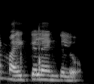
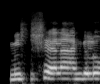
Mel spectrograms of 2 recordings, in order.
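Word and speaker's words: Michelangelo: is again made by Michael Angelo Michelle Angelo or Michael Angelo you can pronounce in both ways the creation of atom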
